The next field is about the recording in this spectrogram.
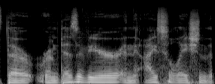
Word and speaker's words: Remdesivir: Protocol was to give COVID-19 patients, how do you pronounce this? Remdesivir? Is that what it is? – Remdesivir.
